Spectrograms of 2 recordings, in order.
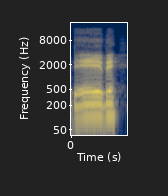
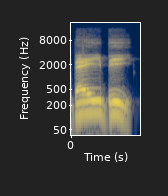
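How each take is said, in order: First: Put-on "Baby" in a teasing New Orleans accent, louder; mocked New Orleans pronunciation. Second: Said in the usual way. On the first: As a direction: say "Baby" with short, slurred New Orleans vowels. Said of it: "make fun of her because the way she said". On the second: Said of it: "like, it's baby".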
